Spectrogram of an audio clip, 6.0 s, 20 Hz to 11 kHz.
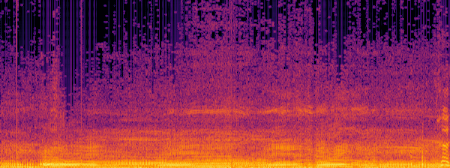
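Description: KTM 450 supermoto's single-cylinder four-stroke engine under way, revving up and easing off several times so its pitch rises and falls, over steady wind rush.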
